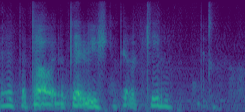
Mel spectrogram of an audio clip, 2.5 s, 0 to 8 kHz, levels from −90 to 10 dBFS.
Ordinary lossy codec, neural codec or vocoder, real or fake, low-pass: none; codec, 16 kHz, 1 kbps, FreqCodec, smaller model; fake; none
